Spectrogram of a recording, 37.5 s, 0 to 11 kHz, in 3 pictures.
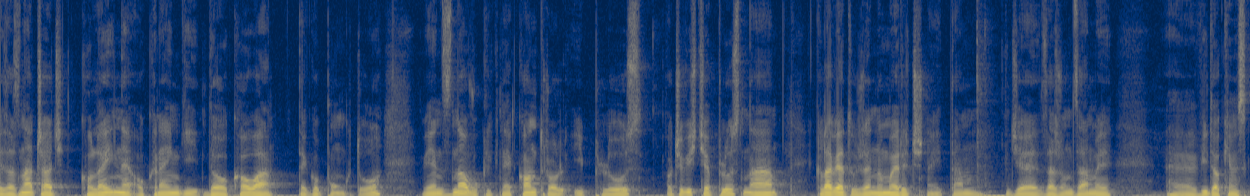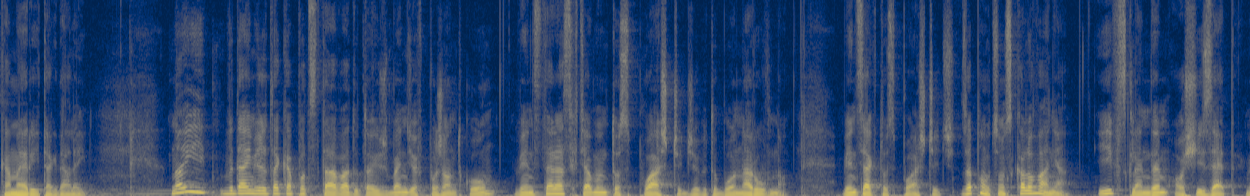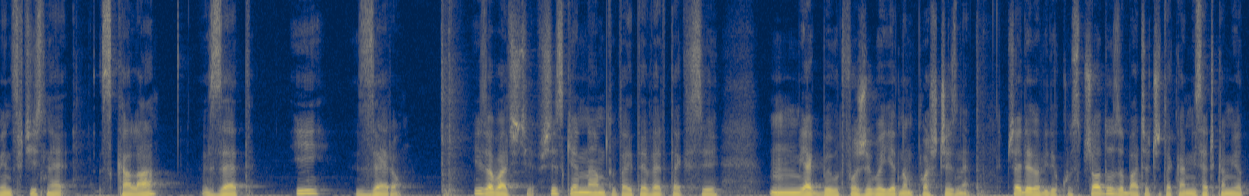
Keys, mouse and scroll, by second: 9.7 ctrl+KP_Add, 14.2 middle click, 14.6-15.7 scroll down 6, 16.1 KP_1, 30.2 middle click, 33.4 middle click, 34.7 KP_1.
